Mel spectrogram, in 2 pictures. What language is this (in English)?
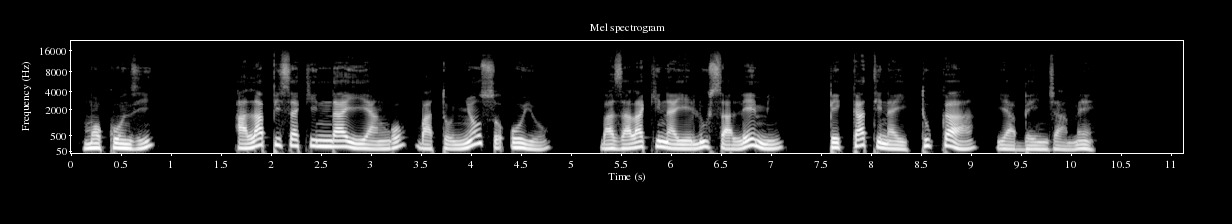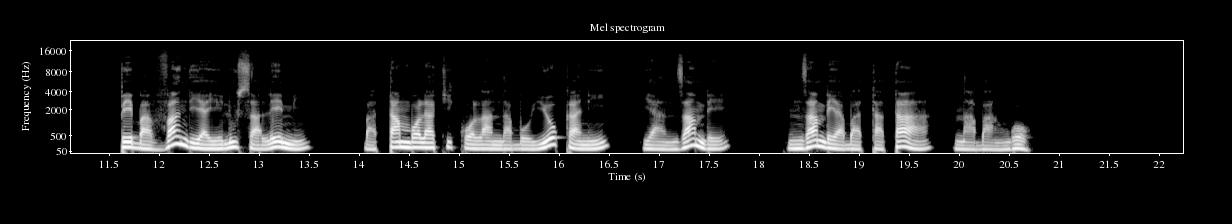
Lingala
